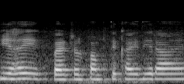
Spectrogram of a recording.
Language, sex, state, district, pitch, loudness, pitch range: Hindi, female, Chhattisgarh, Rajnandgaon, 245 Hz, -16 LUFS, 240-250 Hz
